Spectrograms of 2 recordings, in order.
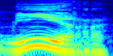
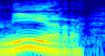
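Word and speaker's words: мир: ruso la paz pronunciada se dice mir, con una I larga, mir.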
